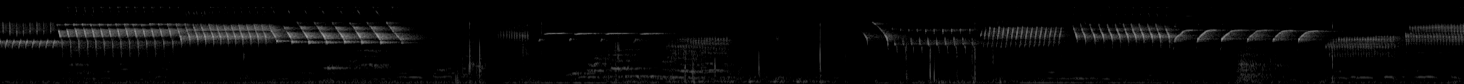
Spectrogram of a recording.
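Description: Birds chirping and trilling in fast, high-pitched runs of notes, falling silent for a few seconds in the middle and then returning with a string of quick falling whistles. Faint taps and rustles can be heard in the quiet middle stretch.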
